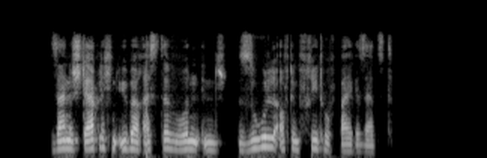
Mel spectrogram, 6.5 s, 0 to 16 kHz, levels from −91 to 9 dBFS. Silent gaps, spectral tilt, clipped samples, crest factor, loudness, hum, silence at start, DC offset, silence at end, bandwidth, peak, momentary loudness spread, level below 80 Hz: 3.01-3.15 s, 5.11-5.15 s; -4 dB/octave; under 0.1%; 22 dB; -25 LUFS; none; 0.7 s; under 0.1%; 1.3 s; 8 kHz; -6 dBFS; 12 LU; -64 dBFS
